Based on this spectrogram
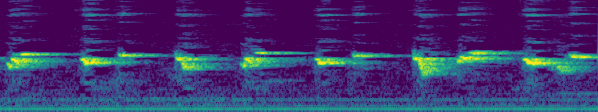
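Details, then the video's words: A yellow-vented bulbul in full, lively song calls out to a rival, used as a lure for young birds to answer. It gives rapid, bubbly, slurred notes, about two phrases a second, over a low steady electrical hum. "TRUCUK GACOR NGEROL MEMANGGIL LAWAN"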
